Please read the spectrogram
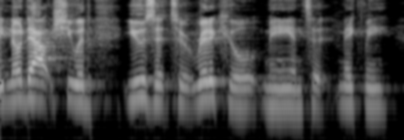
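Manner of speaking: ordinary talk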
